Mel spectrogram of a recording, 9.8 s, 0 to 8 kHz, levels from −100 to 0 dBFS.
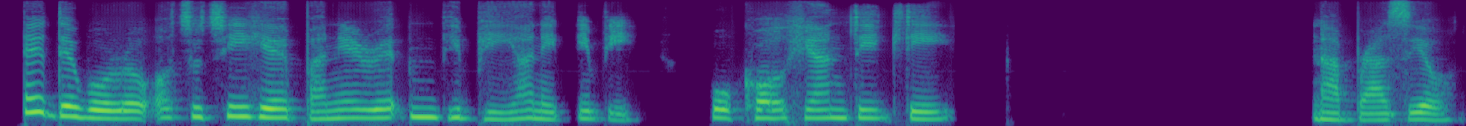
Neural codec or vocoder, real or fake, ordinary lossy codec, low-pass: codec, 16 kHz, 0.5 kbps, X-Codec, HuBERT features, trained on LibriSpeech; fake; none; none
